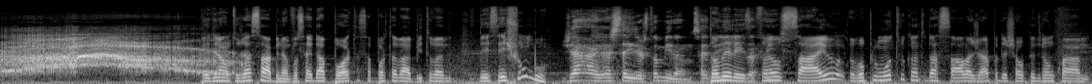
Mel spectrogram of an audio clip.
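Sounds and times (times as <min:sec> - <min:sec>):
guttural growl of creature behind door: 0:00.0 - 0:02.6
speech: 0:02.0 - 0:10.9.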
